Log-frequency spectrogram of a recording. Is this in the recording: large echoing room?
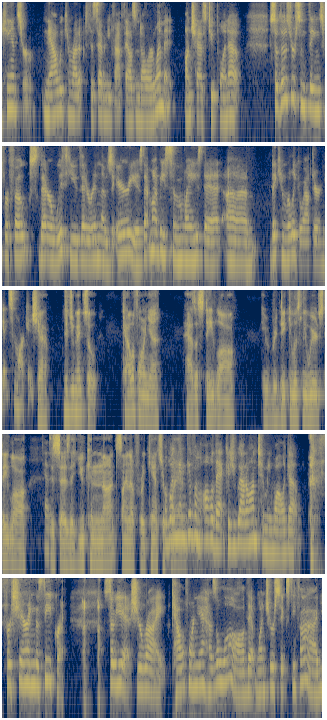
no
